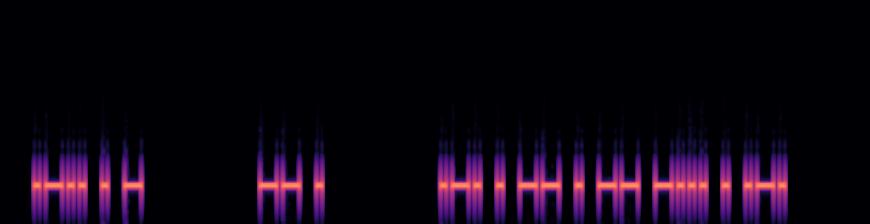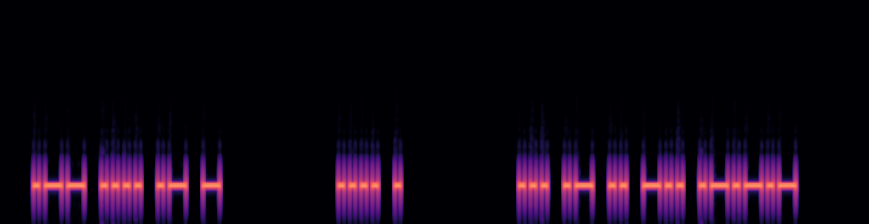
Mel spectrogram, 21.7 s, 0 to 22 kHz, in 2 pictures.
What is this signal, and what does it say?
Morse code, heard as a keyed tone, about 17 wpm, 700 Hz. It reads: LET ME REMEMBER WHAT HE SAID.
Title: 3x Word-Spacing - Sentences from Top 400 Words - 17wpm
